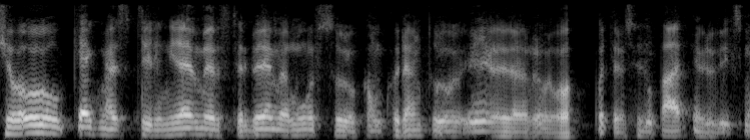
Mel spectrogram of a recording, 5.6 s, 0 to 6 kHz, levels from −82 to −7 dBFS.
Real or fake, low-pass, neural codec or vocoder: fake; 5.4 kHz; codec, 24 kHz, 1.5 kbps, HILCodec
